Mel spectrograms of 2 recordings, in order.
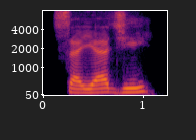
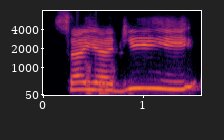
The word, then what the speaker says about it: سيجيء: سيجي. لا not سيجي اليوم. سيجي يوم أو غدا إن شاء الله. أحسنت. بارك الله فيك. This one here, it'll be, let's work on the pronunciation. سيجيء اليوم.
